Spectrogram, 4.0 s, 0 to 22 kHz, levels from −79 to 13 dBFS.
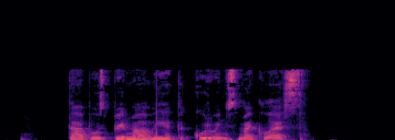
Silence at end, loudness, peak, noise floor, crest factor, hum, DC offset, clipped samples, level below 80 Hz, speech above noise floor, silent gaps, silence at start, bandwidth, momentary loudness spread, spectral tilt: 0.9 s; -26 LUFS; -12 dBFS; -82 dBFS; 16 dB; none; under 0.1%; under 0.1%; -62 dBFS; 57 dB; none; 0.2 s; 11.5 kHz; 6 LU; -4 dB/octave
